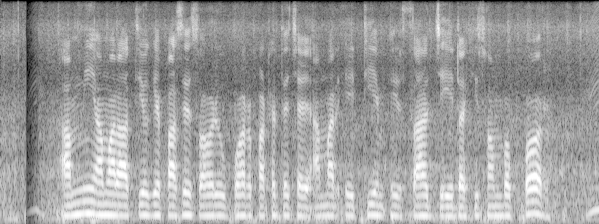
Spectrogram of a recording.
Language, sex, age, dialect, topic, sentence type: Bengali, male, 18-24, Northern/Varendri, banking, question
